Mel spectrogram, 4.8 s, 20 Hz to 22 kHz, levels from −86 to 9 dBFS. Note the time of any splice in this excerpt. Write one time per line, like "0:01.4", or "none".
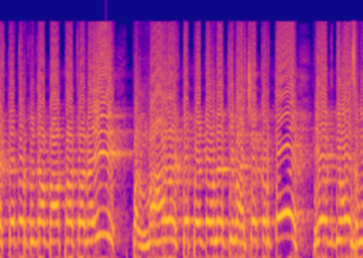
none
